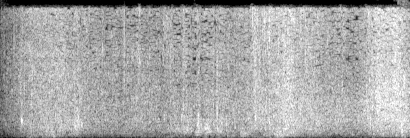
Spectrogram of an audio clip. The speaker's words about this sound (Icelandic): Við skulum fá sjávarstemmingu.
